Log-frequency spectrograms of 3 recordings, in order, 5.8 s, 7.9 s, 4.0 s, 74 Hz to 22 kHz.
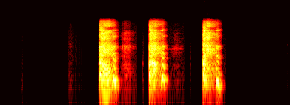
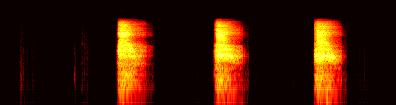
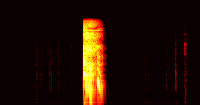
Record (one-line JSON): {"three_cough_length": "5.8 s", "three_cough_amplitude": 30201, "three_cough_signal_mean_std_ratio": 0.31, "exhalation_length": "7.9 s", "exhalation_amplitude": 30039, "exhalation_signal_mean_std_ratio": 0.3, "cough_length": "4.0 s", "cough_amplitude": 29522, "cough_signal_mean_std_ratio": 0.21, "survey_phase": "beta (2021-08-13 to 2022-03-07)", "age": "45-64", "gender": "Female", "wearing_mask": "No", "symptom_none": true, "smoker_status": "Never smoked", "respiratory_condition_asthma": false, "respiratory_condition_other": false, "recruitment_source": "REACT", "submission_delay": "2 days", "covid_test_result": "Negative", "covid_test_method": "RT-qPCR", "influenza_a_test_result": "Negative", "influenza_b_test_result": "Negative"}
